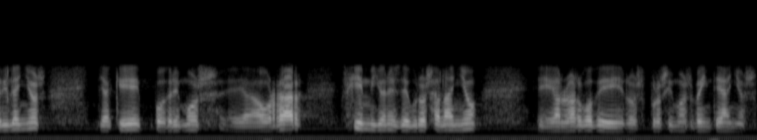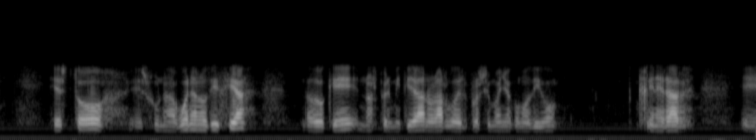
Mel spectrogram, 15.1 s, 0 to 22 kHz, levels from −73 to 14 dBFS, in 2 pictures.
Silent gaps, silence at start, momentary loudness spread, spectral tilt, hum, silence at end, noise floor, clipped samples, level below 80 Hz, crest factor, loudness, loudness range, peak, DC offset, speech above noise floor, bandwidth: none; 0 s; 17 LU; -4.5 dB/octave; none; 0 s; -60 dBFS; under 0.1%; -64 dBFS; 20 dB; -28 LUFS; 4 LU; -8 dBFS; under 0.1%; 31 dB; over 20 kHz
